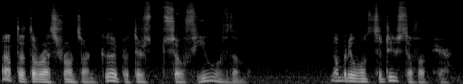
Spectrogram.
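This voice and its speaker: Audio roleplay chef, played by a man: male, easygoing, conversational and musing, medium pitch with a husky edge. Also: big pitch swings, fast, a little mellow, exaggerated voice. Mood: earnest, casual. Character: easygoing male chef planning restaurant business with his partner. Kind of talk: one-sided roleplay acting, casual chat.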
